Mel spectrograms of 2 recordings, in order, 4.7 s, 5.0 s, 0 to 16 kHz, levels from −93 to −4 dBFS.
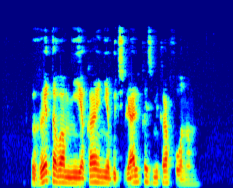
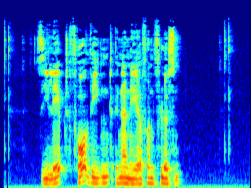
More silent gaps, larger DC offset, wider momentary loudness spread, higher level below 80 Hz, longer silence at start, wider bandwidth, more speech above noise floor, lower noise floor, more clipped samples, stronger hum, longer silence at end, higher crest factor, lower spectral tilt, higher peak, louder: neither; second, under 0.1% vs 0.2%; second, 11 LU vs 21 LU; second, -56 dBFS vs -44 dBFS; first, 0.65 s vs 0.15 s; second, 9.6 kHz vs 11 kHz; first, 59 dB vs 40 dB; first, -76 dBFS vs -61 dBFS; neither; neither; second, 0.85 s vs 1.45 s; about the same, 16 dB vs 20 dB; about the same, -5.5 dB/octave vs -4.5 dB/octave; about the same, -2 dBFS vs -4 dBFS; first, -17 LUFS vs -22 LUFS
